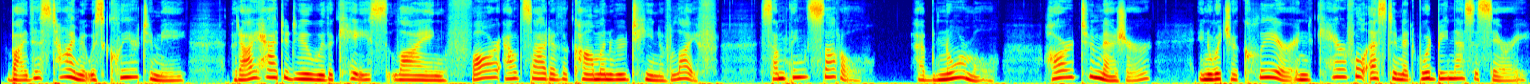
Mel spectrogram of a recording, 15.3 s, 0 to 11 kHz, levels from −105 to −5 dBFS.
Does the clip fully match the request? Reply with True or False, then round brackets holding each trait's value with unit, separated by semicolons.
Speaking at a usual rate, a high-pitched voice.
True (160 wpm; 210 Hz)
